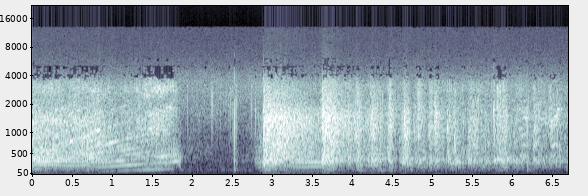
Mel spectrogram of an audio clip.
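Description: A car engine revs hard, then a sharp crack and heavy splintering crash as the car smashes straight through a fence at the rear, followed by rattling clatter and continued engine roar.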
